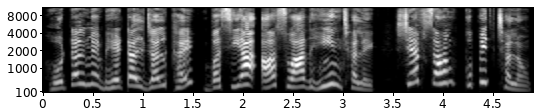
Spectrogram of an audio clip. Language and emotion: Maithili, angry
